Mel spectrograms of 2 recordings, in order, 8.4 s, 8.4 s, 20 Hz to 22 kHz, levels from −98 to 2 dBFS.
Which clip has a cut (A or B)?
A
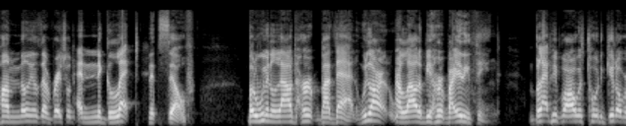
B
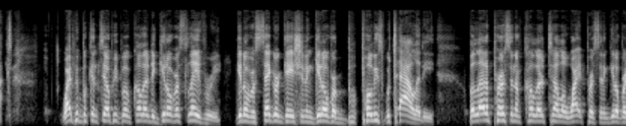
A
